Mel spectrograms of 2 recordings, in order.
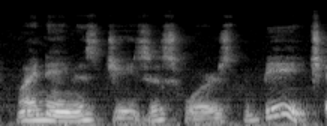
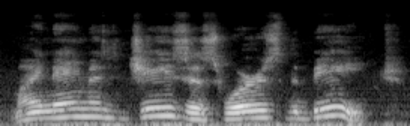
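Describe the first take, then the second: First: A lightly raised retelling of the shout; repeating. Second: Loud, high shouted question; yelling stranger. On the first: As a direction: say it again, only a little raised. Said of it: "kept saying to me over and over". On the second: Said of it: "banging on my door and yelling". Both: Retold or imitated.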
